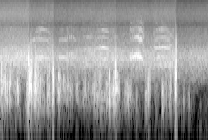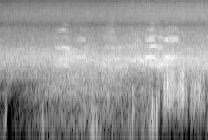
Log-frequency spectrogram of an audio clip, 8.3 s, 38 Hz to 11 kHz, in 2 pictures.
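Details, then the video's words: Migrating flock of common cranes at Lattomeri, Pori, Finland, 9 September 2012: overlapping trumpeting, rolling calls, many voices at once, with a few wind or handling thumps. "Kurkiparvi / Cranes"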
